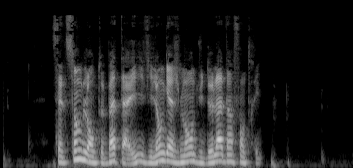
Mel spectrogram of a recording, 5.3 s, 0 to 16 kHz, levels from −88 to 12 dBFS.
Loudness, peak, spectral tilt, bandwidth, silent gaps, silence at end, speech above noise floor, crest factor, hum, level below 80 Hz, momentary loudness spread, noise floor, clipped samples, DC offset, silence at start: -19 LUFS; -4 dBFS; -7 dB/octave; 11.5 kHz; none; 1.2 s; 47 dB; 18 dB; none; -52 dBFS; 9 LU; -66 dBFS; under 0.1%; under 0.1%; 0.8 s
